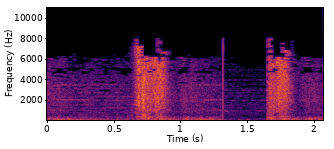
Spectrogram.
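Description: An artillery gun firing: heavy booming blasts, two strong bursts about a second apart over a constant low rumble, with no voices.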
